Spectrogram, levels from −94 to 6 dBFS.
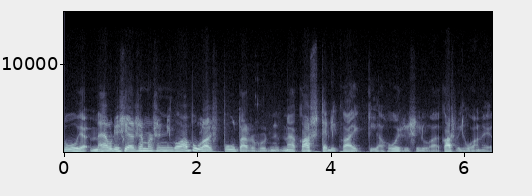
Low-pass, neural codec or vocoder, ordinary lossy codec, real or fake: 14.4 kHz; none; none; real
